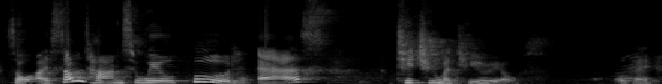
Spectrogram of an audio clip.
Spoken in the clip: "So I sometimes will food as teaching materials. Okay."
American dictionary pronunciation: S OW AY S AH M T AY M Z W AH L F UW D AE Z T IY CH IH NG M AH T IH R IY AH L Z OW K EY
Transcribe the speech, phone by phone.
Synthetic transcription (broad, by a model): S OW AY S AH M T AY M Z W AH L F UW D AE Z T IY CH IH NG M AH T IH R IY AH L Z OW K EY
